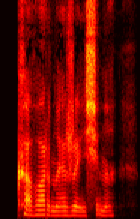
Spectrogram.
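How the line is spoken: Snorting. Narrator (Russian): фыркнул Аверин

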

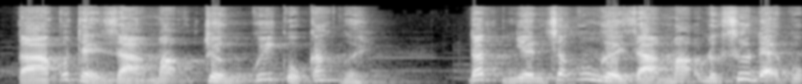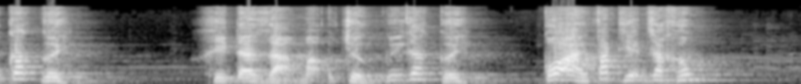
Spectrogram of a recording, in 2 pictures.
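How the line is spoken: Hurried shout. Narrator (Vietnamese): Phan trưởng quỹ giả vội la lên

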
